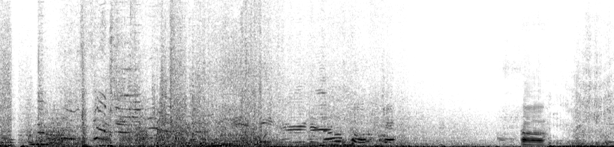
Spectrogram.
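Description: A young woman cries out for help in distress.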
